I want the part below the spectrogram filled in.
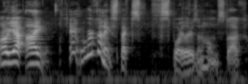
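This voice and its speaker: A woman's voice: fairly high pitch, wildly swooping pitch, a little fast, pushed and bright. A woman hosting a casual online fan panel game, rambling and laughing as she talks. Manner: rambling, laughing, self-correcting. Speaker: game host. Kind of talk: casual chat on a livestream panel.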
